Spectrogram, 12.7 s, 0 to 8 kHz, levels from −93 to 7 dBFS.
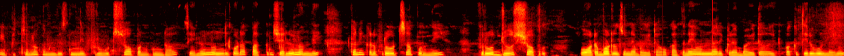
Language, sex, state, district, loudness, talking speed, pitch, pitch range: Telugu, female, Andhra Pradesh, Visakhapatnam, -27 LUFS, 145 wpm, 215 Hz, 205-230 Hz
